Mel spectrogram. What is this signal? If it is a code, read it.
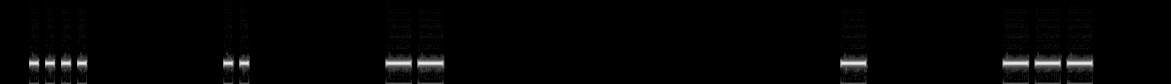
Morse code, heard as a keyed tone, about 15 wpm, spaced as for 5 wpm, 1000 Hz. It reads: HIM TO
